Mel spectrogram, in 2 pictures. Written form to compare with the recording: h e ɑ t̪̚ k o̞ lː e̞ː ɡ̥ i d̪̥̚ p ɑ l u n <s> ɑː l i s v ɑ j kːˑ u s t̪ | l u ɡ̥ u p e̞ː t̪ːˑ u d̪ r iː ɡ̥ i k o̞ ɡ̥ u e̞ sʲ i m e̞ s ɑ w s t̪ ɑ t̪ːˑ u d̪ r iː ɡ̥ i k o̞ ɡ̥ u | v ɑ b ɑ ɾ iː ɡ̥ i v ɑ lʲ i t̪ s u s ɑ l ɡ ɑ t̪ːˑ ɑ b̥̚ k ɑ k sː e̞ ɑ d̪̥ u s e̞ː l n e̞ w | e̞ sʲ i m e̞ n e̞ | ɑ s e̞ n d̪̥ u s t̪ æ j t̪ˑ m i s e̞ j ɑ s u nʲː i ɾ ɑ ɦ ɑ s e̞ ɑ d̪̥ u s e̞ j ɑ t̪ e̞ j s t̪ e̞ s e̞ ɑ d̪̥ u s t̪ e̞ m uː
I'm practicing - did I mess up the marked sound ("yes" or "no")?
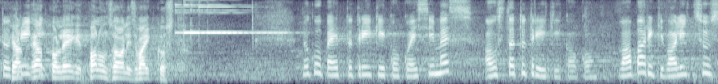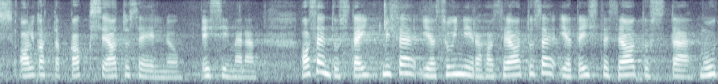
no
